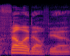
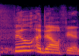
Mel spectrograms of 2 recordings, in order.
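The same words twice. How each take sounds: First: The start sounds like the word 'fella'. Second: The start does not sound like 'fella'. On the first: The speaker calls it wrong. "not Philadelphia, like a fella" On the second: The speaker calls it right. "It is the word Philadelphia"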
